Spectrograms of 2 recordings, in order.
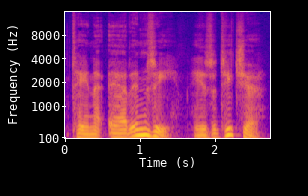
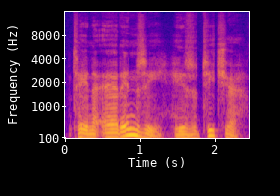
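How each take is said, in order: The two takes are said the same way.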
